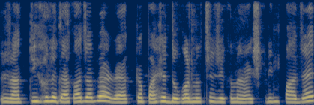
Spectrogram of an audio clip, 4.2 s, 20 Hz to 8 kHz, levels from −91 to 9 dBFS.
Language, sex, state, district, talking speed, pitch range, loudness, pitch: Bengali, female, West Bengal, Kolkata, 200 wpm, 275-310 Hz, -19 LUFS, 290 Hz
